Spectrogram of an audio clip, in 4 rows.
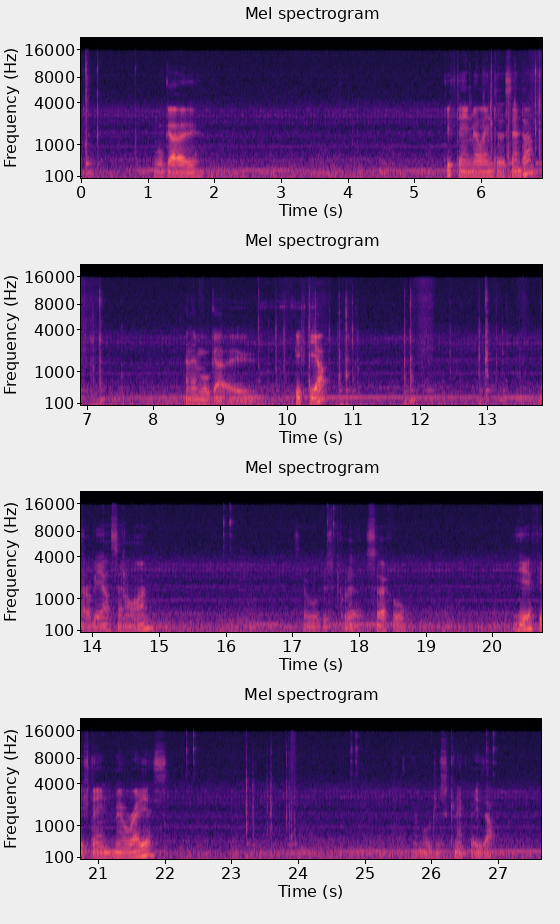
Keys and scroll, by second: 6.0-6.4 typing, 10.1-10.8 typing, 12.9 Escape, 23.2 Escape, 23.5 Escape.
